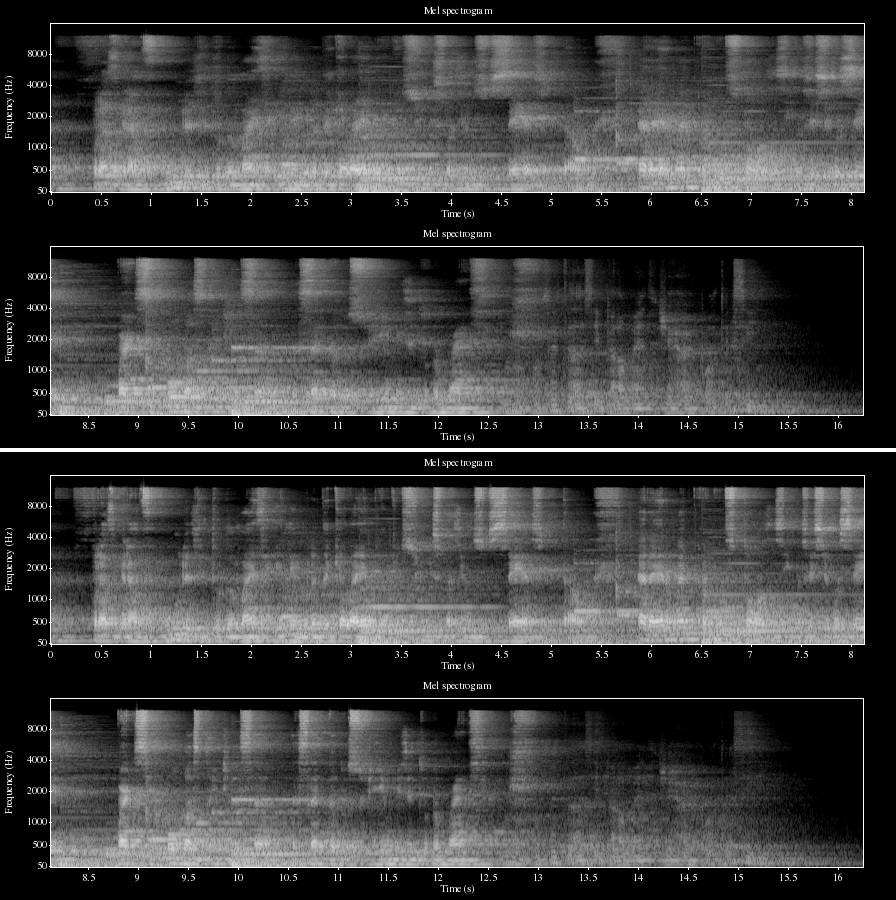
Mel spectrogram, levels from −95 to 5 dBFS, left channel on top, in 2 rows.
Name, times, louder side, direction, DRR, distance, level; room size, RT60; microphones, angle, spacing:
voice 1, 0.4-8.3 8.8-13.0, right 2 dB, 85° right, 5 dB, 4.5 m, -22 dB
sound 1, 2.3-10.8, equal, ahead, 2.2 m, -26 dB
voice 2, 5.4-5.8 12.6-15.2, equal, 45° left, 0 dB, 3.7 m, -37 dB
25.0 x 19.0 x 8.9 m, 2.1 s
head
